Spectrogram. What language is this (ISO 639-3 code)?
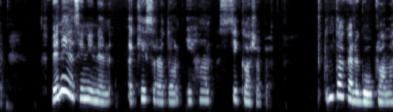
fin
